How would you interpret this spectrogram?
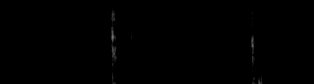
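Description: Chewing of a strawberry: a few sharp, wet mouth sounds spaced irregularly across a few seconds, with two louder bursts and quiet pauses between, no talking.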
